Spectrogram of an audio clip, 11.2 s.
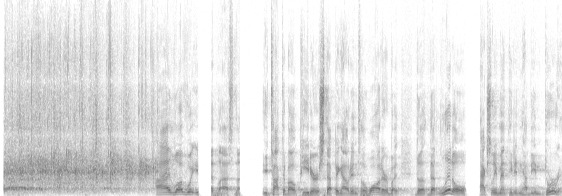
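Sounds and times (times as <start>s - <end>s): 
person whooping: 0.0s - 1.0s
audience applause: 0.0s - 3.5s
speech: 3.2s - 11.2s.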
